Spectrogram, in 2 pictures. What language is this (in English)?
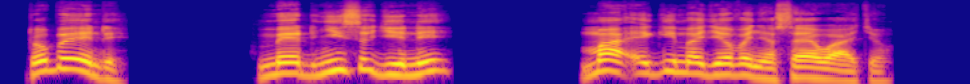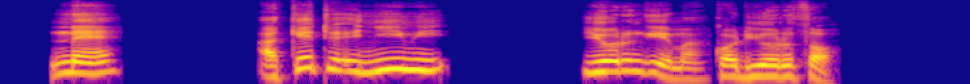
Luo (Kenya and Tanzania)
